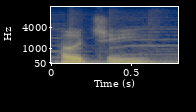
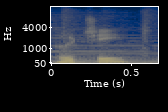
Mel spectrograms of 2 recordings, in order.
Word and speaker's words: Pochi: FYI, it's pronounced Lucky Poochie. Pochi. Okay. Not Poochie. I kind of read it as like the JoJo villain name. That's why I thought it was Poochie.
